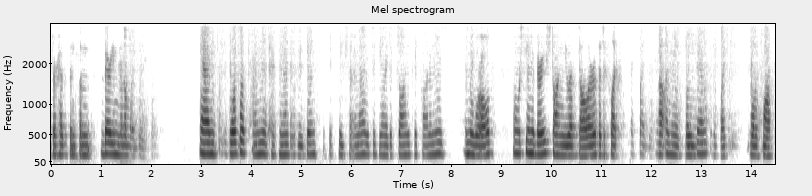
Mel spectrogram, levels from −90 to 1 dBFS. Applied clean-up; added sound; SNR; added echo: neural mask model DeepFilterNet 3.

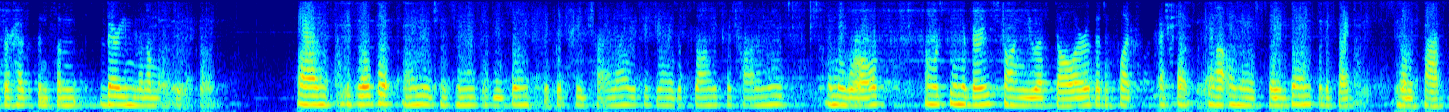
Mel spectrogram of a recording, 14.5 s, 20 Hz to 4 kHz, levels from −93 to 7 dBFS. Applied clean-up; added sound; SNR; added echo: neural separator model SepFormer DNS4.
